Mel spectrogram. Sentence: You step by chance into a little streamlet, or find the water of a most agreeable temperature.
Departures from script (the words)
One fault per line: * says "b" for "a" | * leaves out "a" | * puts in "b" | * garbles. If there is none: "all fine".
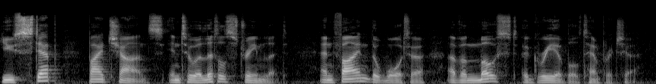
* says "and" for "or"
